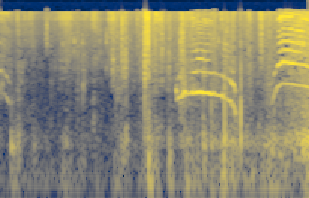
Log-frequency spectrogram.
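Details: Kittens eating weaning food; two high, arched meows with rich overtones near the end, the first drawn out and falling, amid soft clicks and rustling feeding noises.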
